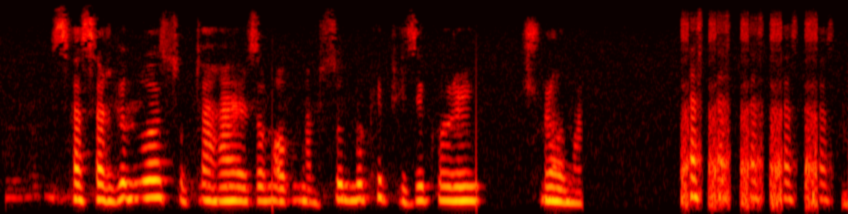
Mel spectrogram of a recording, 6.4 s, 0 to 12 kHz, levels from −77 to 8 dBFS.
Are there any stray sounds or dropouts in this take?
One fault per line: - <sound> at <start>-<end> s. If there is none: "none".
- laugh at 5.1-6.3 s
